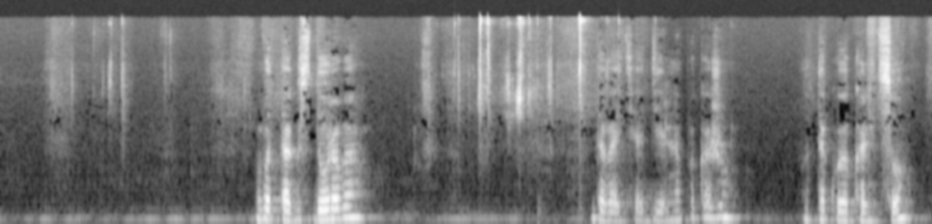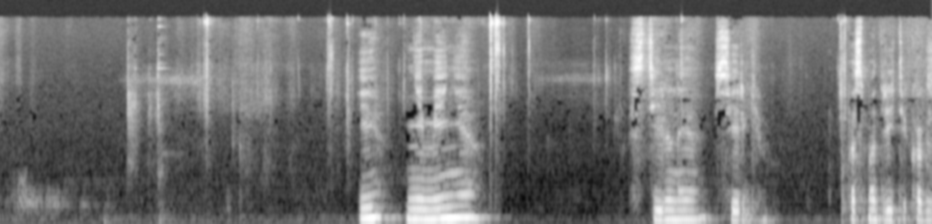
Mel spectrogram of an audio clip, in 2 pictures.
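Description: Metal pendants clink softly as they are handled.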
